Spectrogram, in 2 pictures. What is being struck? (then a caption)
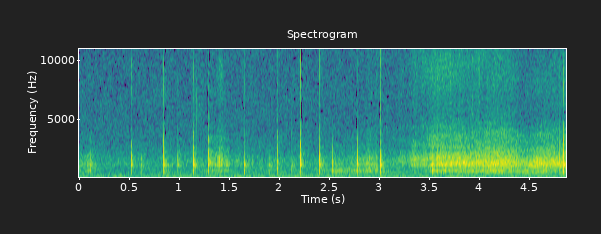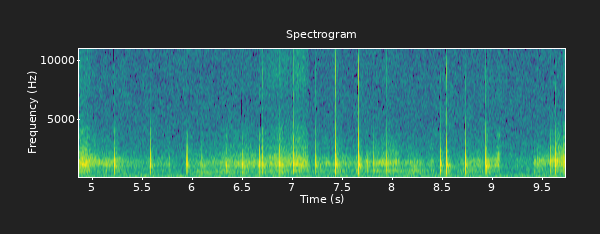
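Hardcover book with glossy cardboard cover. Long nails tap and scratch the glossy cardboard cover of a large, closed hardcover book. Crisp, quick, dry taps with almost no ring are heard throughout, with a brief continuous scratching stretch in the middle. The sound centres around 1 kHz with little low end.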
